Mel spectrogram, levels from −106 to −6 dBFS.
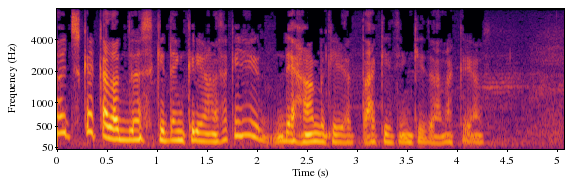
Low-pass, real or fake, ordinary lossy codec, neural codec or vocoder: none; real; none; none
